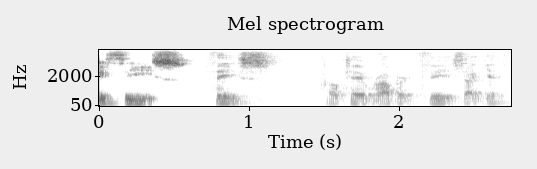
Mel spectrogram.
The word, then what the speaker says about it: Thies: How do you pronounce his last name? I never can get it right. I say Thies.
